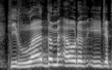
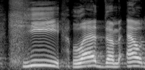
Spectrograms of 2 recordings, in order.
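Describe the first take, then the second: First: Said in the usual way. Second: Each word drawn out slowly; slowed for weight; slow emphasis. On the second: Shown as a demonstration. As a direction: lean on it, very slow.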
